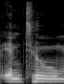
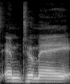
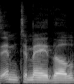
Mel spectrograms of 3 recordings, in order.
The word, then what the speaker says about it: Mtume: So yeah, Mtume, and by the way, that is how you say that. It's not Mtume or something like. It's Mtume, and that's the last name of James Mtume, one of the lead guys here.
